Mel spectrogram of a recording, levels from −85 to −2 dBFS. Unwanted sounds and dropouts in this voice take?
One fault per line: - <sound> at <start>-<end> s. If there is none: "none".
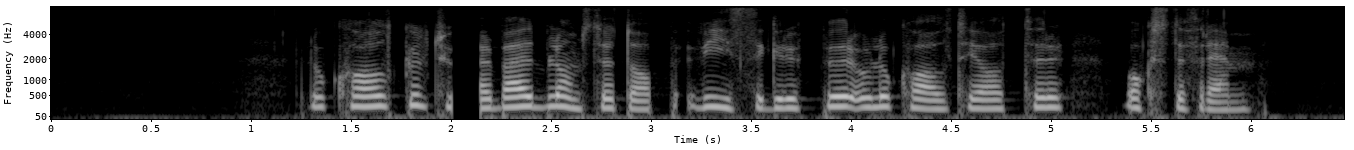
- dropout at 2.0-2.1 s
